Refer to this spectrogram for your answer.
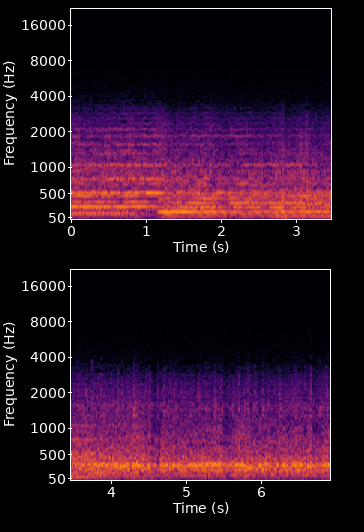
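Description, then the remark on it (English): A car engine hums steadily throughout, a low continuous drone with shifting tones as the vehicle, driven by a woman, drives along, moderately loud, with no talking. “Are you surprised to see a woman driving a car?”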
